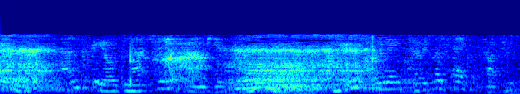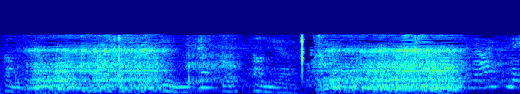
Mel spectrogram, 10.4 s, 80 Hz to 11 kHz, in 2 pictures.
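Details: An adult man (the uploader's dad) snoring: rough, noisy snores on each breath in, about 18 breaths a minute, with quiet pauses between them; ordinary snoring.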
